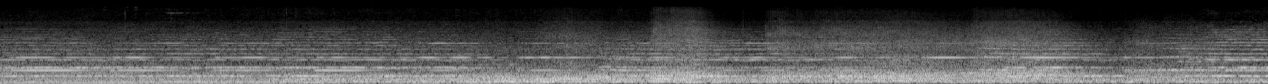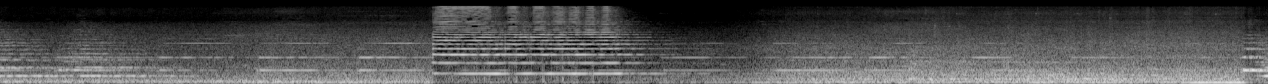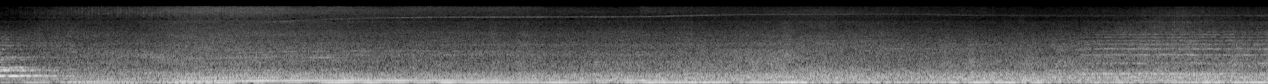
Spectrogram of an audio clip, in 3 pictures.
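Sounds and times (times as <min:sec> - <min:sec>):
train horn: 0:00.0 - 0:04.6, 0:09.7 - 0:14.3, 0:17.0 - 0:19.4, 0:25.0 - 0:26.0, 0:36.1 - 0:38.0
diesel engine drone: 0:00.0 - 0:38.0
wheel and rail noise: 0:00.0 - 0:38.0.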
